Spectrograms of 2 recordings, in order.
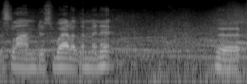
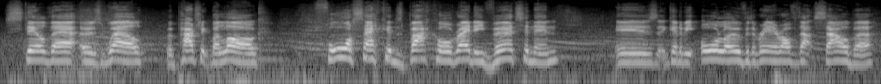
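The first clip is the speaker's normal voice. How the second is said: motorsport commentator; 6 semitones higher, 9 dB louder than usual. Real, not acted. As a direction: call the race live. Live play-by-play commentary.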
